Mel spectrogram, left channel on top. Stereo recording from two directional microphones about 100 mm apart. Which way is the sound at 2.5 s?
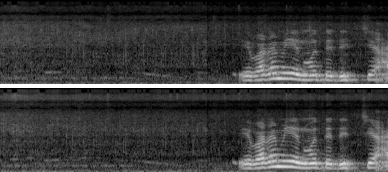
30° right (ahead or behind).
